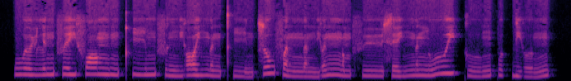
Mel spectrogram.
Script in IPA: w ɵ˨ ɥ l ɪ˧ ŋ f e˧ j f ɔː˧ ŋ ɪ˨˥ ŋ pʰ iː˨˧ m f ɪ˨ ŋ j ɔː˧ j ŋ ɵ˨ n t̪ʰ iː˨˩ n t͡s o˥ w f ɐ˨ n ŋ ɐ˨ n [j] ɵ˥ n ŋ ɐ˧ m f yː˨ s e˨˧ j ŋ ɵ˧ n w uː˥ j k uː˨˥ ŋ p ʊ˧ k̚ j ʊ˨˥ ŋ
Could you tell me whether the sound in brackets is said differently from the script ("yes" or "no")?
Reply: no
